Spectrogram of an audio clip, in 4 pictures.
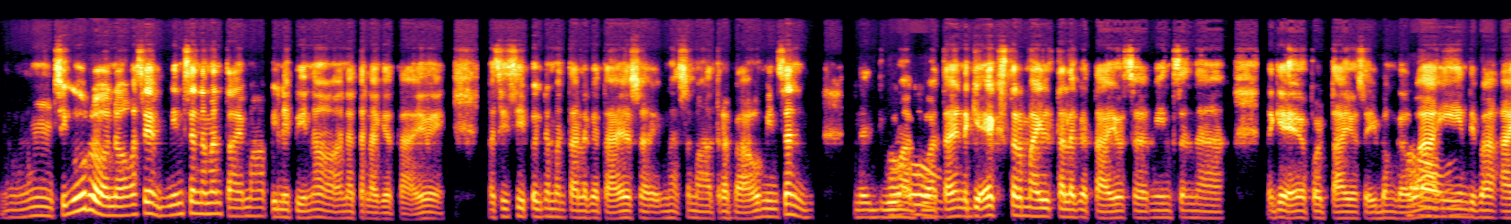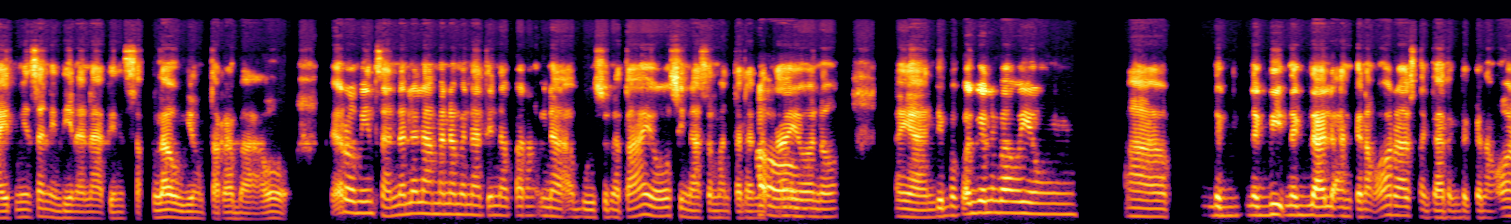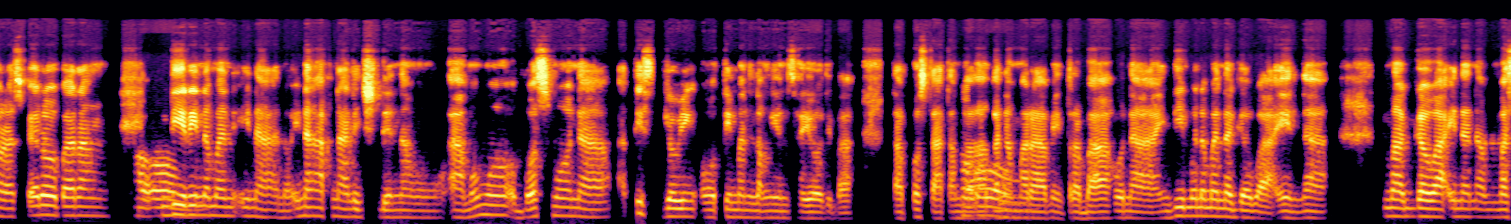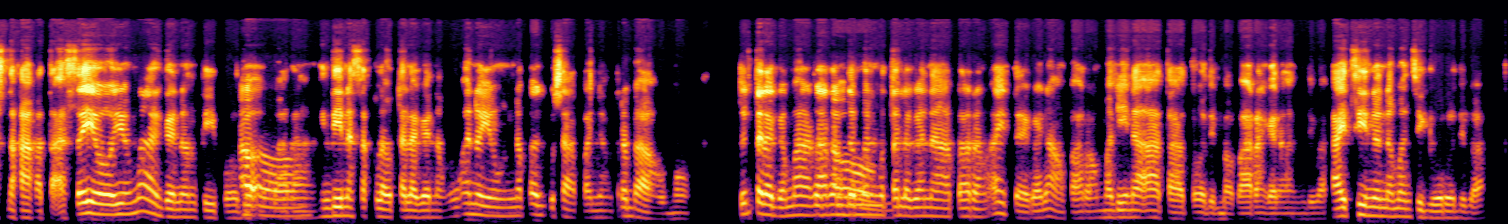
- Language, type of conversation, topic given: Filipino, unstructured, Ano ang ginagawa mo kapag pakiramdam mo ay sinasamantala ka sa trabaho?
- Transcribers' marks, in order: other background noise; tapping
